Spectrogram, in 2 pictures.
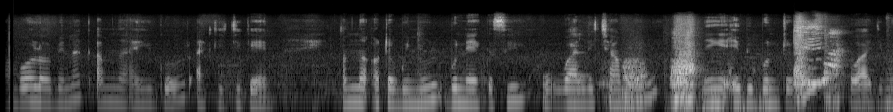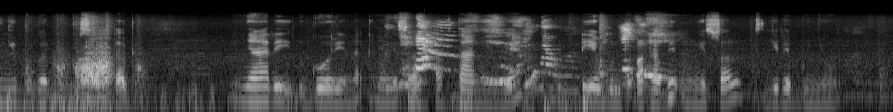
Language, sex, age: Wolof, female, 18-24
